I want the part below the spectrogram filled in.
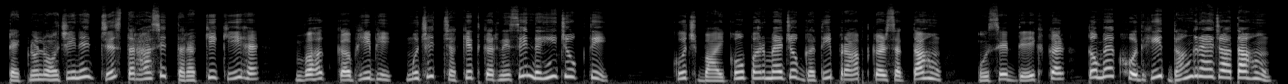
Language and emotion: Hindi, surprised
